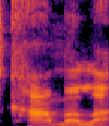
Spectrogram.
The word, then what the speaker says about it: Kamala: how you say her name her name is Kamala I have to write that down because I'm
